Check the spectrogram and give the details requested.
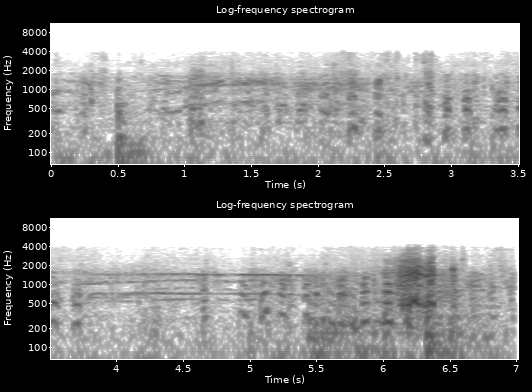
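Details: Hens and three roosters breakfasting in a yard before forest grazing; low scattered clucks with a long steady drawn-out call in the middle and a louder burst near the end, possibly with faint voices.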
